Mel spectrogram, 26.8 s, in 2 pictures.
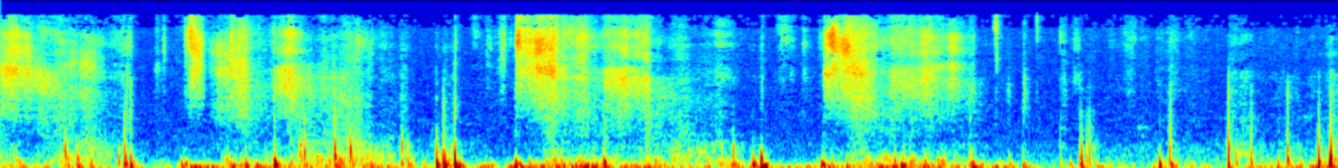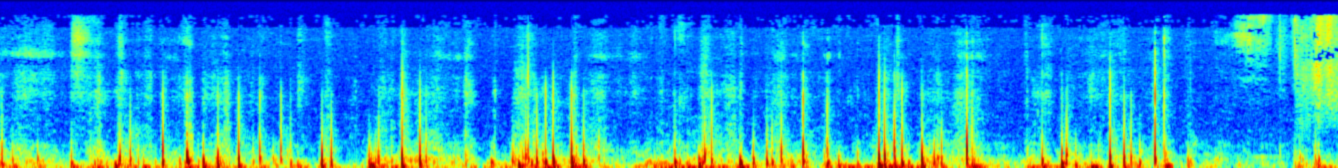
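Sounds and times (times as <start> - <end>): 
gentle silicon squishing and rubbing: 0.0 - 26.7
small taps and clicks: 2.8 - 4.7, 9.9 - 25.4.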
